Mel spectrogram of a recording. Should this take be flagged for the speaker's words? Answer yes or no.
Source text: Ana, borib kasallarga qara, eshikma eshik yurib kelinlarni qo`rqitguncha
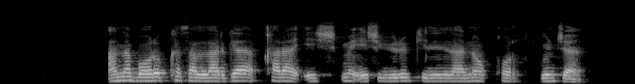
no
